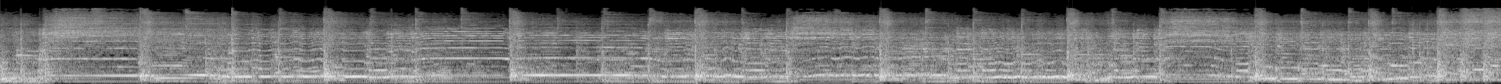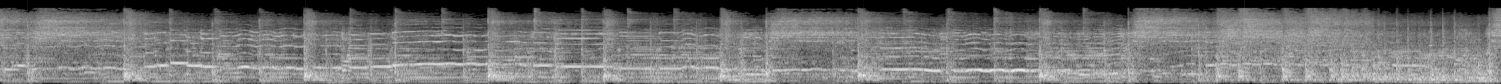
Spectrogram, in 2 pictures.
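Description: A live rock band playing an instrumental passage on electric guitars, bass and drum kit. A lead line wavers and bends in pitch, climbing higher in the middle of the passage.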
